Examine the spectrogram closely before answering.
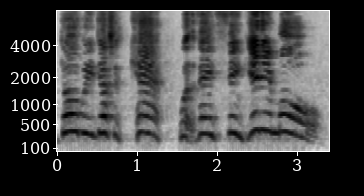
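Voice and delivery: very high squeaky, defiant; defiant elf. Acted. Dobby defying Winky in a high elf voice. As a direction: stand up to her in a squeaky elf voice. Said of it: "said Dobby defiantly".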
